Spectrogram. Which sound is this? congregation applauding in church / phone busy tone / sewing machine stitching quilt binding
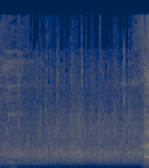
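congregation applauding in church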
